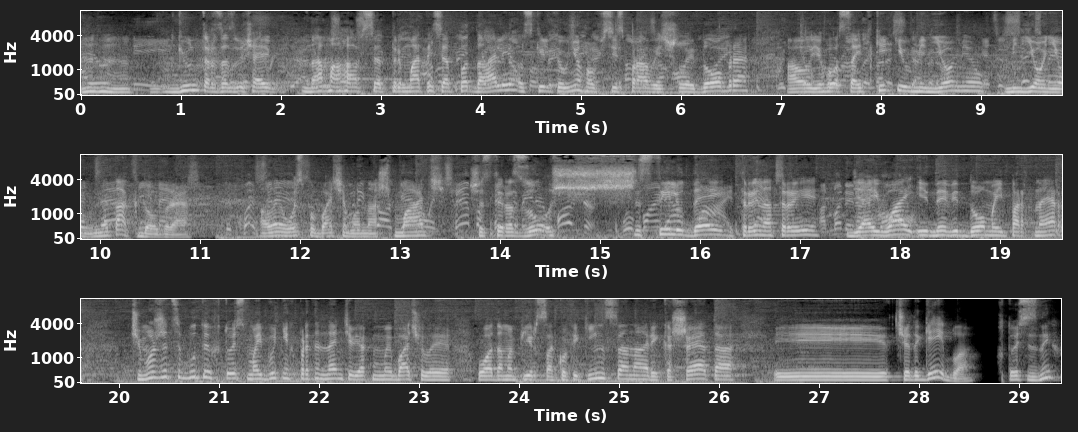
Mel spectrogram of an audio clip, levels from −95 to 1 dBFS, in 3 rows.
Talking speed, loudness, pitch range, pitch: 120 wpm, -22 LUFS, 140-170 Hz, 155 Hz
